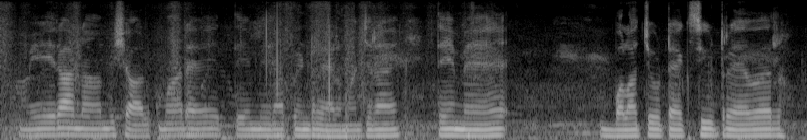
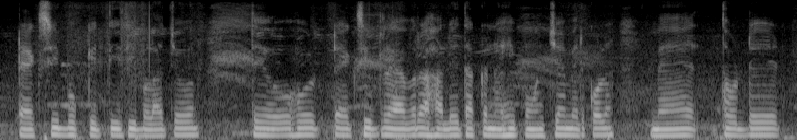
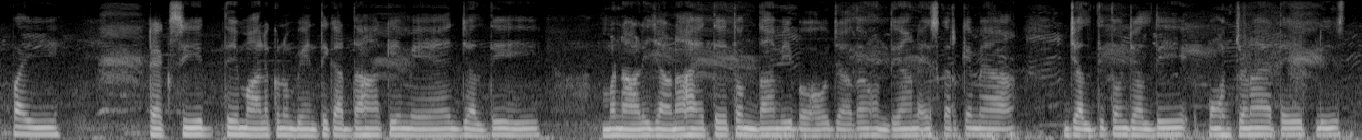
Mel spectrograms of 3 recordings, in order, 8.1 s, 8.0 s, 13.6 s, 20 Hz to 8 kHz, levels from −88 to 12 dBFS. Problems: none marked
